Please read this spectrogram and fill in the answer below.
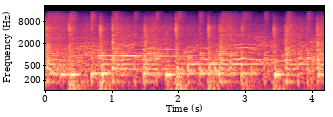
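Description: Live rock band playing amplified: electric guitars and bass over a drum kit keeping a steady beat of about three to four hits a second.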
